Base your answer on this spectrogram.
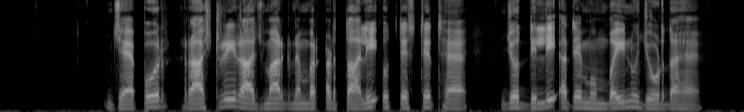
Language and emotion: Punjabi, neutral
